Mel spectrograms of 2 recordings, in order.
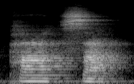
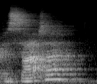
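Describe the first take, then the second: First: Slow, split passata; syllable clapping. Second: Said in the usual way. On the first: Shown as a demonstration. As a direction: clap pa-sa-ta slowly. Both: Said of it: "How many claps does that get".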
